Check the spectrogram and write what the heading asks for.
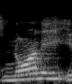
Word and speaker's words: Nonnie: So it's Naughty, even though it's spelled N-O-N-N-I-E, Naughty Boss. I pronounce it with an A-U. But I spell it with an O-N.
